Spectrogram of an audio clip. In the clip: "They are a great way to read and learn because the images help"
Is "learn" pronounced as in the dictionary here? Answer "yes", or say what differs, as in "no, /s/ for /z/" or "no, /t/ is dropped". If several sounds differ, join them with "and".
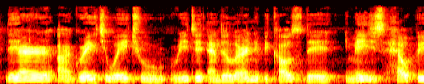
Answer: yes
